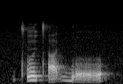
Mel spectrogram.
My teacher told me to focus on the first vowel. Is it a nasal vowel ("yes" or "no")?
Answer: yes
